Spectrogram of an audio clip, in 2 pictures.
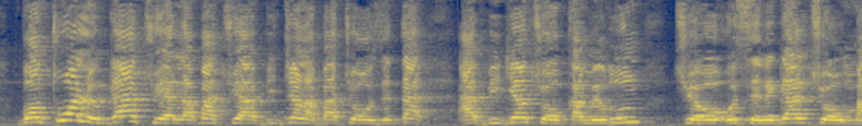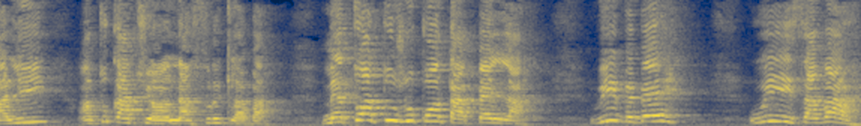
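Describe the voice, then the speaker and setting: A man with an Ivorian French accent, congested from a cold, giving animated, repetitive relationship advice in casual street slang to his viewers. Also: very high-pitched. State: congested with a cold, throat-clearing.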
